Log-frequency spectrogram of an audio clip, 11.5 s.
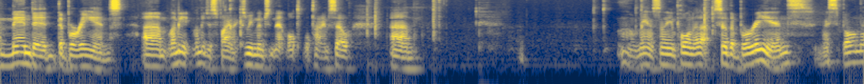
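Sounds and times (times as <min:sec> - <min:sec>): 
speech: 0:00.1 - 0:05.7, 0:08.2 - 0:11.5
typing on a computer keyboard: 0:04.7 - 0:05.1, 0:05.8 - 0:06.0, 0:07.9 - 0:09.6.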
